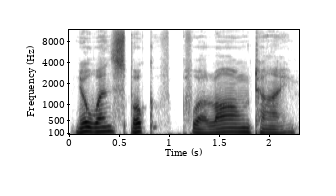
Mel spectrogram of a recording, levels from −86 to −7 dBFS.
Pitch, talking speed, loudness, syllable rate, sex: 125 Hz, 180 wpm, -16 LUFS, 4.6 syllables/s, male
